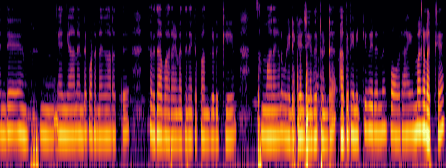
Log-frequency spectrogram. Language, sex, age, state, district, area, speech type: Malayalam, female, 30-45, Kerala, Alappuzha, rural, spontaneous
